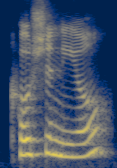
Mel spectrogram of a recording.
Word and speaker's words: cochineal: Oh, The- cochineal. Cochineal is how it's pronounced in English.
